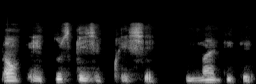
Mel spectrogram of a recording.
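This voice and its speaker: A Congolese preacher, a man, tells his testimony in an interview, slowly and haltingly, with many restarts. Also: a little mellow, no echo. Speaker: preacher, guest. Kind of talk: testimony in a talk show interview. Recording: dull, lo-fi dry sound.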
